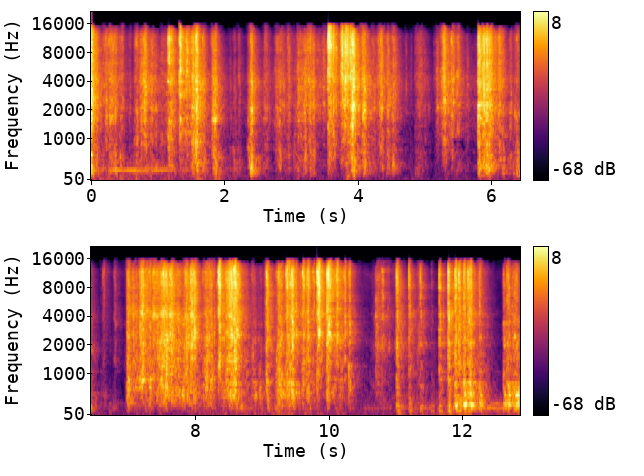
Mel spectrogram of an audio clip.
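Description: Picasso Tiles, plastic magnetic building tiles, clicking and clattering as they are handled, knocked together and snapped into place, in quick irregular runs of clicks with brief pauses.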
